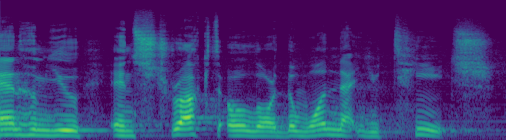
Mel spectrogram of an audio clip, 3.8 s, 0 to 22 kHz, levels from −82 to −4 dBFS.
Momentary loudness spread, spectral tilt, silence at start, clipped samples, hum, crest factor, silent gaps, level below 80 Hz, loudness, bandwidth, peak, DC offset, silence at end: 13 LU; -4.5 dB/octave; 0 s; under 0.1%; none; 18 dB; none; -74 dBFS; -29 LUFS; 15.5 kHz; -10 dBFS; under 0.1%; 0.15 s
